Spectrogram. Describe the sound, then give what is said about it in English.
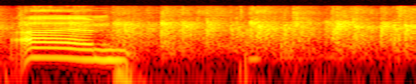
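Applause from a comedy club audience. A brief spoken voice is followed by a fairly soft, even patter of clapping that carries on to the end. “Let's get a round of applause for my boobs right now.”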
